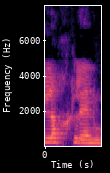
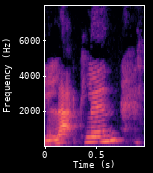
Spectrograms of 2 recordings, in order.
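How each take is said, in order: First: The middle sound is a throaty, breathy 'ch'. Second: The middle sound is a plain hard 'k'. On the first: "with a loch, like the Scottish Loch Lomond" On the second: "but it can also be"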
